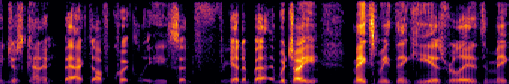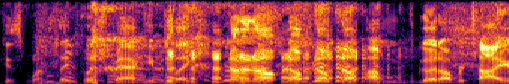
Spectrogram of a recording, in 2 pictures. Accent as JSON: {"language": "English", "country": "Argentina", "said": "Argentinians, we are, let me see if I get this right, we are Italians speaking bad Spanish, acting like we're British."}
